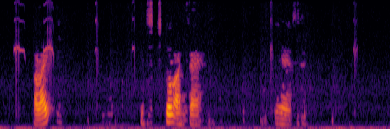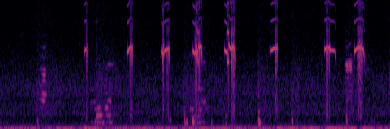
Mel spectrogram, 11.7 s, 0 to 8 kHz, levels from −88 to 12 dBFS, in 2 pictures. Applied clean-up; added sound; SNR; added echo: none; Wild animals; 17 dB; none.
